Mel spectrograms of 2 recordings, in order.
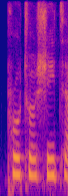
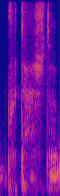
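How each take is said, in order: First: It is said as two parts, Proto plus Sheeta. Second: It is said blended into one word, Proteshta. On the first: The speaker calls it wrong. "you wouldn't pronounce it like that" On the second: The speaker calls it right. "It'd be Proteshta"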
